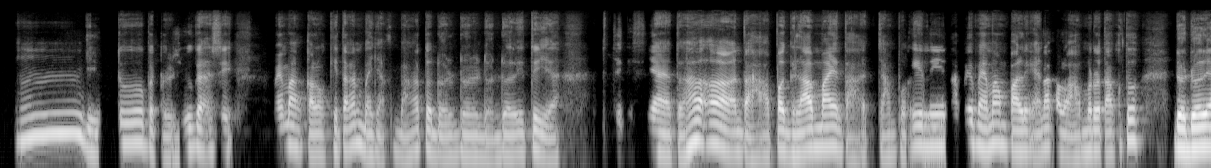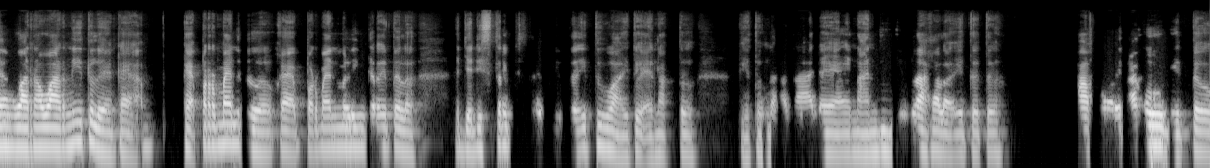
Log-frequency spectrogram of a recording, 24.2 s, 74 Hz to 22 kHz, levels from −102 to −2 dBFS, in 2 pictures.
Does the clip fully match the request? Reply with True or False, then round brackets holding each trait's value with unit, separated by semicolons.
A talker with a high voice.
False (135 Hz)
